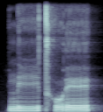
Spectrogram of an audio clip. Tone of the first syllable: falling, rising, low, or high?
high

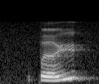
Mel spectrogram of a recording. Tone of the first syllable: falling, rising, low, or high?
rising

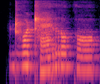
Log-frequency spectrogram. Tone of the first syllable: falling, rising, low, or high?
high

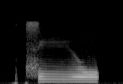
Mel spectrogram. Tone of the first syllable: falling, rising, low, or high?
low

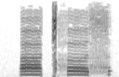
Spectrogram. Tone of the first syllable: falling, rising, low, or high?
high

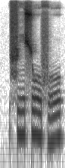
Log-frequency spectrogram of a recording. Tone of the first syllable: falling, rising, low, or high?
high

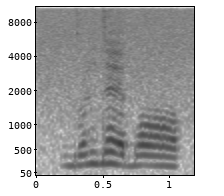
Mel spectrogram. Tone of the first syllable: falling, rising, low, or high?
rising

